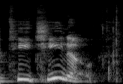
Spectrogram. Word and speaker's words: Teeccino: let's get on with this coffee review for T Chino and let me show you this so you can know how to spell it t e e c i n t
